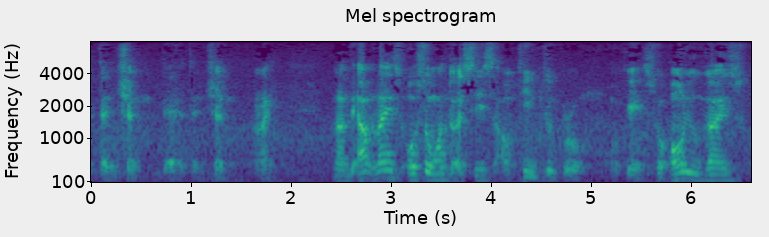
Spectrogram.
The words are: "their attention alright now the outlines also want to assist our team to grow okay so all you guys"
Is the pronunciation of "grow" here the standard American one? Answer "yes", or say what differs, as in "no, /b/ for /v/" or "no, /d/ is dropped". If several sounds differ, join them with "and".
yes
